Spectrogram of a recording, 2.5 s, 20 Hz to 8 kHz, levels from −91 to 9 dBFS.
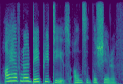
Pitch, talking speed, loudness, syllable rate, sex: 225 Hz, 170 wpm, -17 LUFS, 5.4 syllables/s, female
